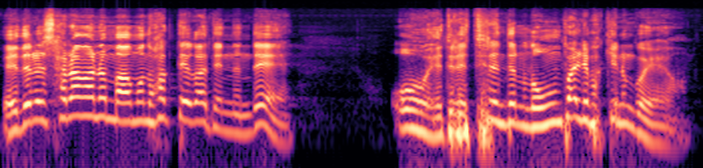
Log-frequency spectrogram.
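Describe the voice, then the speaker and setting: Casting: man in his 60s, pastor, fairly high and very animated voice, playful and engaging with the crowd. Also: fast. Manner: animated, playful, has the audience repeat phrases. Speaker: pastor and longtime teacher. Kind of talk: sermon to a mothers' gathering. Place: church, before a live audience.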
